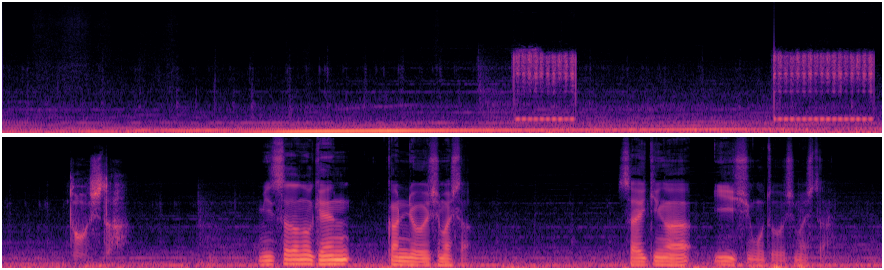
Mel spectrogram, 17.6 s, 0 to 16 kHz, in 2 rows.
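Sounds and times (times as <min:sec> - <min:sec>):
car engine starting and car driving off: 0:00.0 - 0:17.2
speech: 0:05.1 - 0:05.6, 0:09.7 - 0:10.2, 0:11.4 - 0:13.6, 0:15.0 - 0:17.2
phone ringing: 0:05.1 - 0:05.8, 0:07.6 - 0:08.8.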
